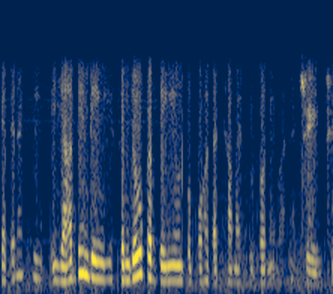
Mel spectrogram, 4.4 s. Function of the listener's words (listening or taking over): taking over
